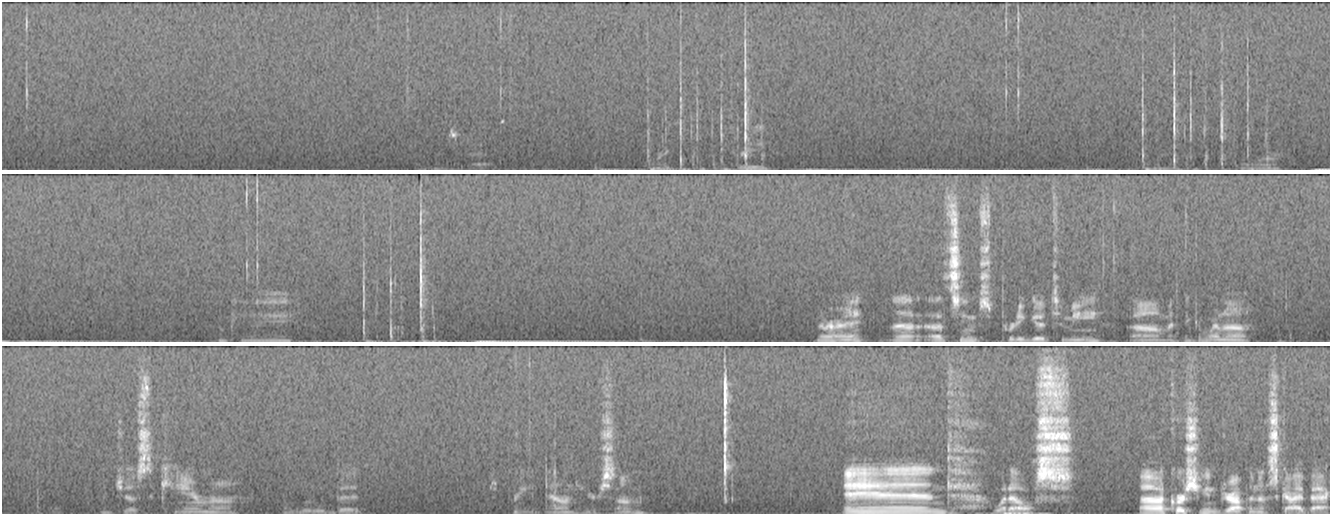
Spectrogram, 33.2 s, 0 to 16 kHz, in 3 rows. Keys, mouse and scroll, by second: 0.7 click, 4.7 click, 8.8 click, 13.6 click, 20.6 right click, 22.1 g, 26.9 shift+click.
